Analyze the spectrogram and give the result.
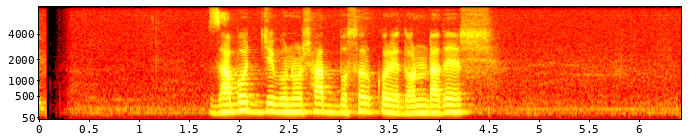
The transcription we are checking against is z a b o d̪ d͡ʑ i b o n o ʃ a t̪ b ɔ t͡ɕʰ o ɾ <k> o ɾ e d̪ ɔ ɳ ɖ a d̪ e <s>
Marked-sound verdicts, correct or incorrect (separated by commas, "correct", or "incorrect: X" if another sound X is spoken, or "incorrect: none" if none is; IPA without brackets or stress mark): correct, incorrect: ʃ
